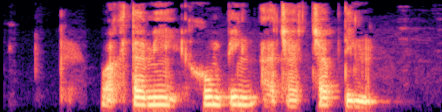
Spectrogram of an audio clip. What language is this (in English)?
Yanahuanca Pasco Quechua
